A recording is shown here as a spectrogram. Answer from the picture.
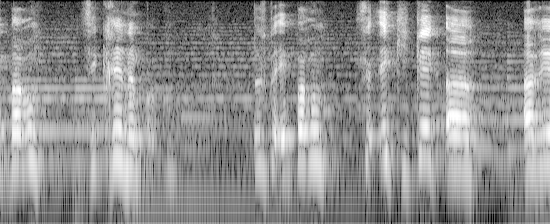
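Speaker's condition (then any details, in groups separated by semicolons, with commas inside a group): Cerebral palsy; present from birth, motor disorders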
